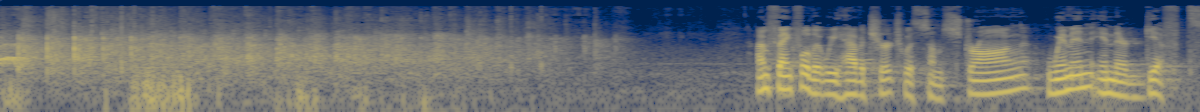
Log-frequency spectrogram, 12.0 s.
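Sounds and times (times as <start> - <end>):
audience applause: 0.0 - 6.3
speech: 7.6 - 11.9.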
